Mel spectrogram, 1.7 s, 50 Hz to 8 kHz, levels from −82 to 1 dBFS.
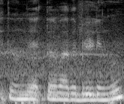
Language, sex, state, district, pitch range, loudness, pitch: Kannada, female, Karnataka, Dakshina Kannada, 175-205 Hz, -12 LUFS, 190 Hz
